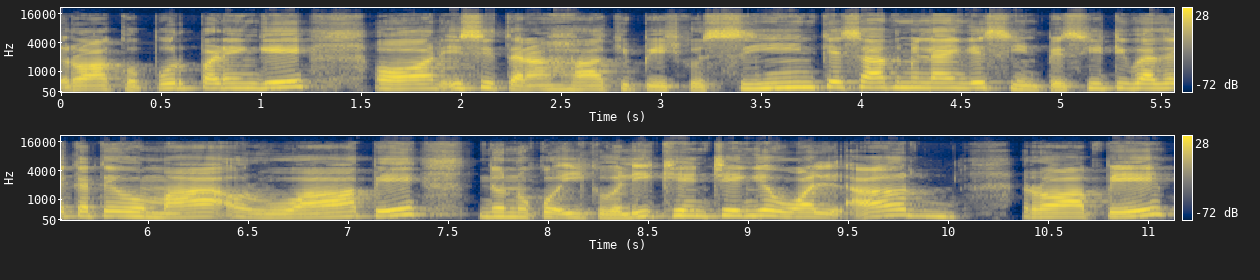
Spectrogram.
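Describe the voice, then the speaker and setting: A woman with a Pakistani Urdu accent teaching a tajweed lesson, explaining each rule and then reciting the words slowly and drawn out to demonstrate. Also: mid-range voice. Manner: patient, repeats and stretches Arabic words to demonstrate.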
